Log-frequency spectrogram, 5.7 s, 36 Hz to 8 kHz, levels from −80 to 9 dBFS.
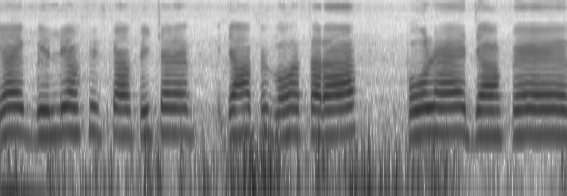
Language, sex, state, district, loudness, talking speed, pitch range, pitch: Hindi, male, Bihar, Patna, -15 LUFS, 135 wpm, 190-205 Hz, 195 Hz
